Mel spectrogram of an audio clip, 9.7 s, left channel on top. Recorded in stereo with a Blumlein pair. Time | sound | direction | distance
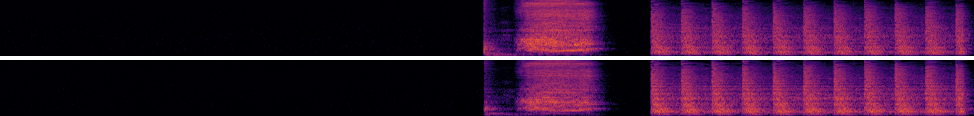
4.8 | a hiss | 50° left | 3.5 m
6.5 | a gunshot | 15° right | 1.0 m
